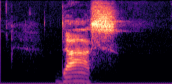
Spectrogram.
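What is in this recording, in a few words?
"daas", Dutch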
